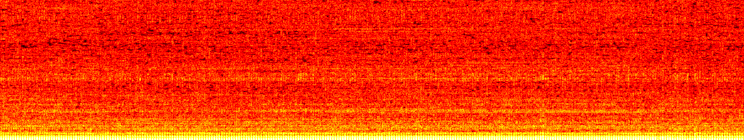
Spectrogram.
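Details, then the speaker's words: Old Troy-Bilt Horse I tiller, single-cylinder, after valve cleaning, a new plug and a replacement carburetor: fairly even idle that keeps throwing in the odd sharp pop. It still backfires but sounds better; the cause is unconfirmed. "It actually did sound better that time. It did still pop some though. It is sounding better."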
